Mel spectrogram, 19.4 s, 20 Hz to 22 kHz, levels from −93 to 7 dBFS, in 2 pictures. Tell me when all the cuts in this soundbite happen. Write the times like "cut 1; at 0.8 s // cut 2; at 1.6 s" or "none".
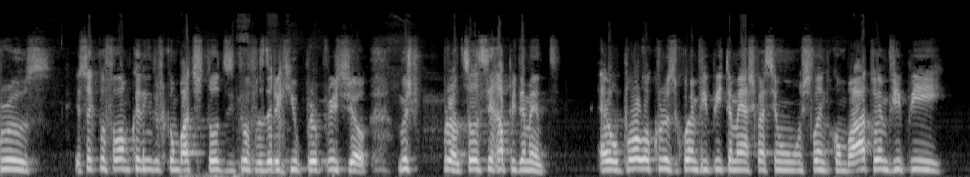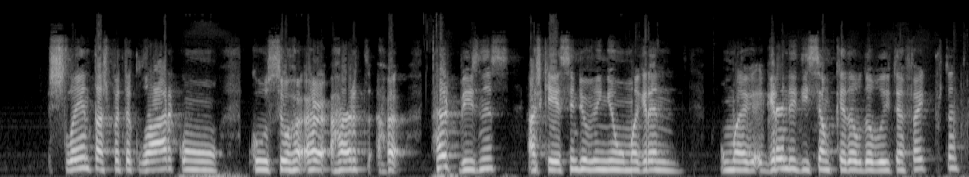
cut 1; at 12.2 s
